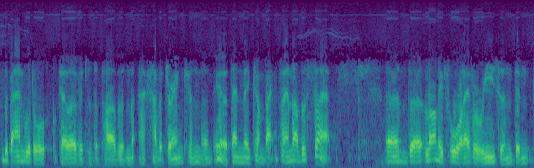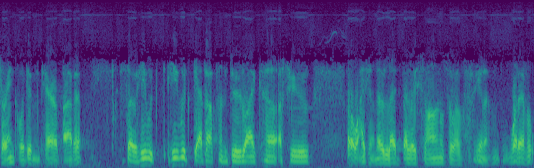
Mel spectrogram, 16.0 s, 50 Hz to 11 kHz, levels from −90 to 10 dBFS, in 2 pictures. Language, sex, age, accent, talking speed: English, male, 50-69, British, 240 wpm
